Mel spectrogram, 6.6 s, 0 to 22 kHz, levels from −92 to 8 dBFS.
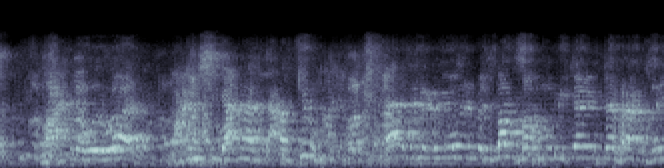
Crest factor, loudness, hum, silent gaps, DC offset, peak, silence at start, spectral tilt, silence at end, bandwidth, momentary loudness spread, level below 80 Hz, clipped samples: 16 dB; -21 LUFS; none; none; under 0.1%; -4 dBFS; 0 s; -4.5 dB/octave; 0 s; 9.4 kHz; 9 LU; -60 dBFS; under 0.1%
